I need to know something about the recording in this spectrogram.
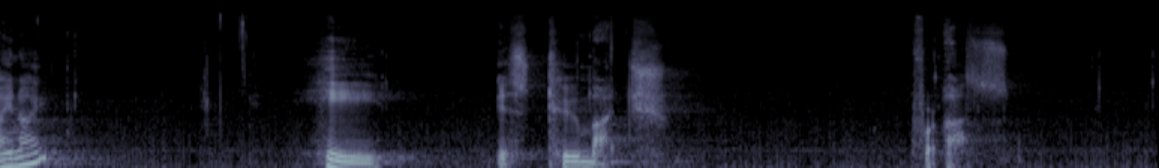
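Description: A man speaks with animation into a microphone, with long pauses.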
